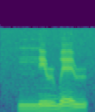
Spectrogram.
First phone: nː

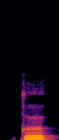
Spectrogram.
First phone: k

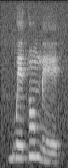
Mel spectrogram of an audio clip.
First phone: b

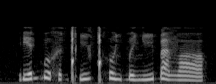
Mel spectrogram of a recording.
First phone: ɾʲ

